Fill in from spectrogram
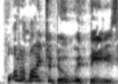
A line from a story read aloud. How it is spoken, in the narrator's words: he cried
